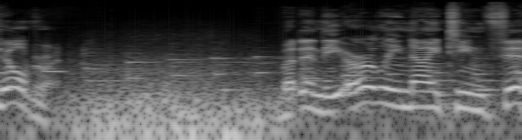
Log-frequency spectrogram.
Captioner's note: road noise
